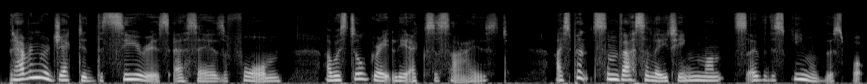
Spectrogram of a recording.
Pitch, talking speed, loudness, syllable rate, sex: 195 Hz, 175 wpm, -20 LUFS, 5.1 syllables/s, female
